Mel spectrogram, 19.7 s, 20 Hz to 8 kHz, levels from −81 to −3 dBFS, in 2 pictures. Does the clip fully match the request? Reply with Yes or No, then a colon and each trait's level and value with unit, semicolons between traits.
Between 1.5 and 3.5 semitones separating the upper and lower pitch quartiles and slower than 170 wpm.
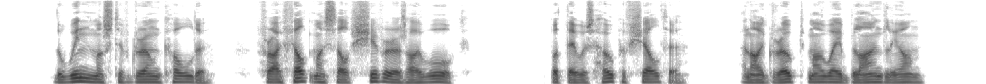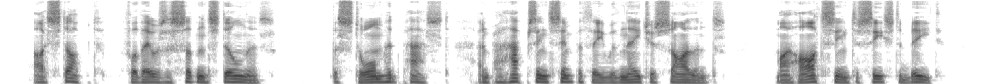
Yes: average, 2.7 semitones; average, 160 wpm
